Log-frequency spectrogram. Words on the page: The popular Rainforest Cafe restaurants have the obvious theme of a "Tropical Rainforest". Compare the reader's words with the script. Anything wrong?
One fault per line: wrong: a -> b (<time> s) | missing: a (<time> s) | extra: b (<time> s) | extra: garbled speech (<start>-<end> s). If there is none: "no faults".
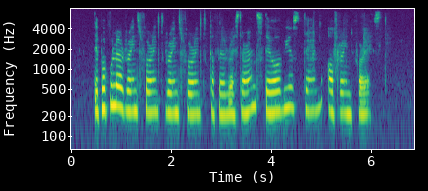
extra: Rainforest (1.9 s)
missing: have (3.8 s)
missing: a Tropical (5.3 s)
